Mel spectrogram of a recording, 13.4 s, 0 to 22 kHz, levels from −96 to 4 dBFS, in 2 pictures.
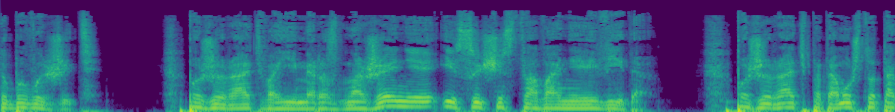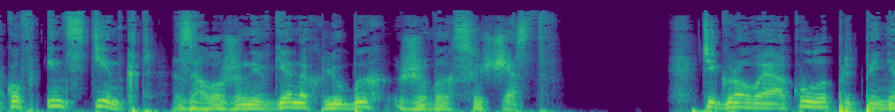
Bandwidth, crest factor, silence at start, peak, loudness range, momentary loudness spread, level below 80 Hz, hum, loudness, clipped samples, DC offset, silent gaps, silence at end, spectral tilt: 15.5 kHz; 18 dB; 0 s; 0 dBFS; 2 LU; 9 LU; -28 dBFS; none; -19 LUFS; under 0.1%; under 0.1%; 1.04-1.09 s, 11.26-11.71 s; 0 s; -5 dB/octave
